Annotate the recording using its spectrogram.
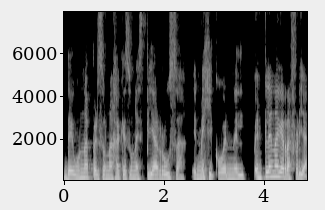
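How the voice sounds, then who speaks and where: The woman's pitch sits in the medium range. She speaks at a fairly slow pace with fairly even intonation. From Mexico, Puebla. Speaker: author and academic. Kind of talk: interview. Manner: halting, frequent repetitions.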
